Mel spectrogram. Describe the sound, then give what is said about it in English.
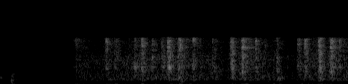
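Rapid, irregular clicking of keys on a keyboard during a conference call, a steady patter of taps that starts after a brief quiet moment and continues throughout, moderately loud. “Both the RAA, sorry, if someone could stop typing or put themselves on mute, your choice.”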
